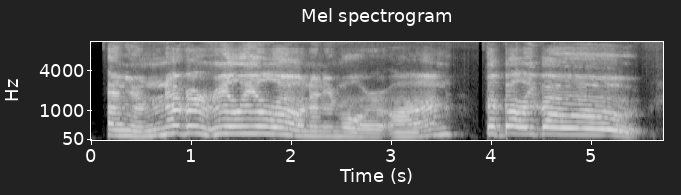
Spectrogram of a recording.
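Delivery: muffled, high-pitched voice. Narrating a scene after she leaves the ship, voicing another speaker: muffled voice. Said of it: "hear a muffled voice say".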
